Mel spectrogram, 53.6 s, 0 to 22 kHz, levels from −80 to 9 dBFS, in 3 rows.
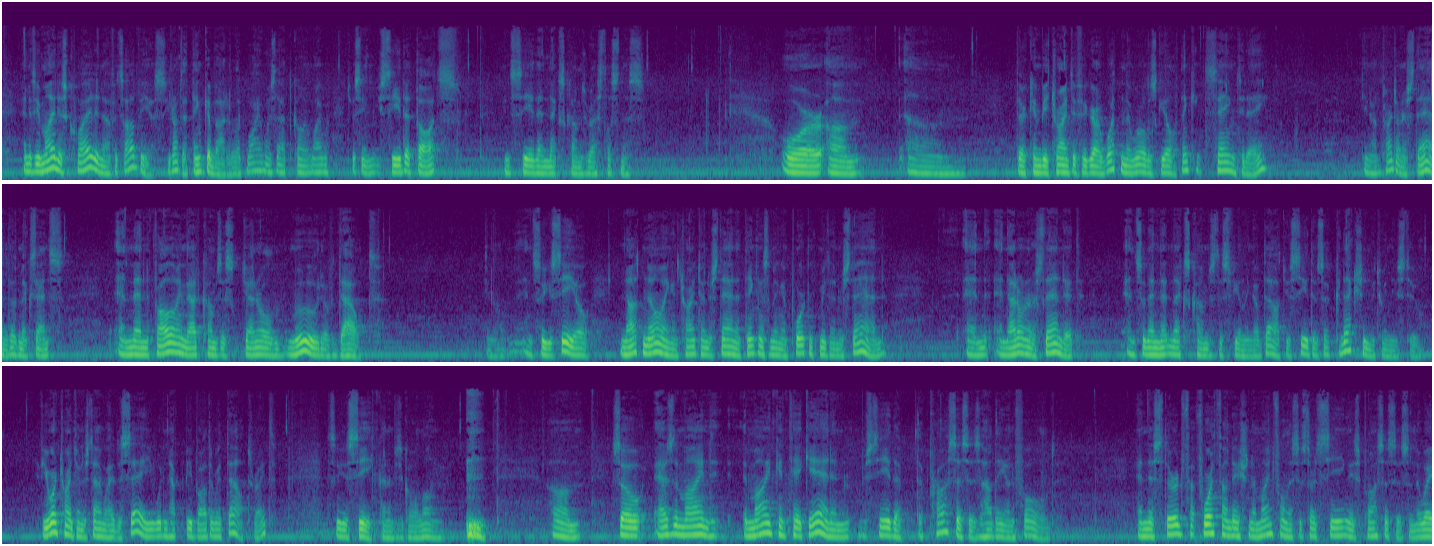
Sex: male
